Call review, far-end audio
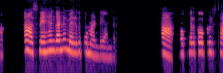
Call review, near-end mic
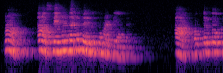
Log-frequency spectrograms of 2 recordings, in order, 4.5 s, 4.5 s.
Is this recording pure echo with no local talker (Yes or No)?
Yes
